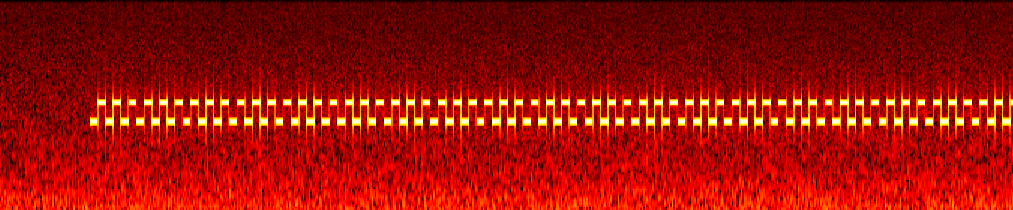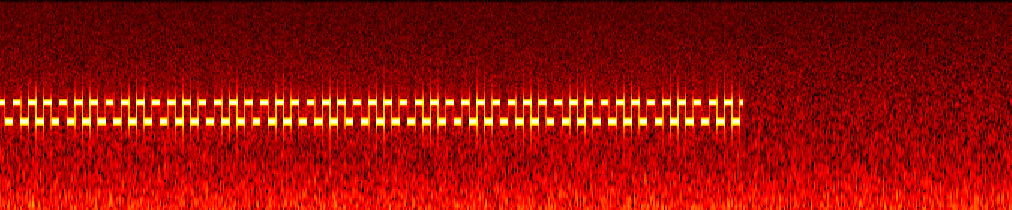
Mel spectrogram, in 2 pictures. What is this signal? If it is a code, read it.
A tone that alternates evenly between two pitches. There is no code.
